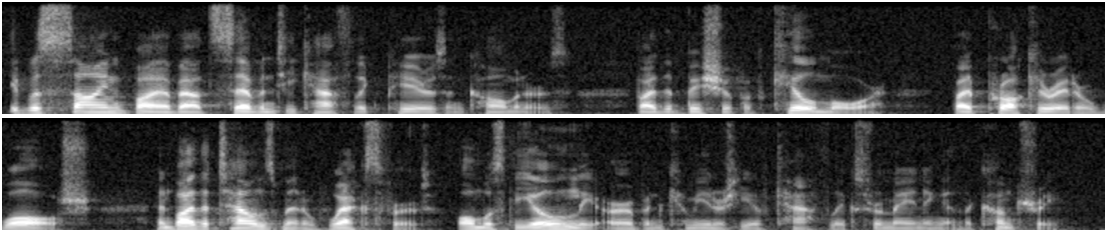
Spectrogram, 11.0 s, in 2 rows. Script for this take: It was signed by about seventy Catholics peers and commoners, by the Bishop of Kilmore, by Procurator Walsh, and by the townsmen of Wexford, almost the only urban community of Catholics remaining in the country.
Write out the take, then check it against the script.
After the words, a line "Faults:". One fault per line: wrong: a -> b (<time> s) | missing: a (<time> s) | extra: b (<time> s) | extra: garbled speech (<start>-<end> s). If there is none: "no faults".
It was signed by about seventy Catholic peers and commoners, by the Bishop of Kilmore, by Procurator Walsh, and by the townsmen of Wexford, almost the only urban community of Catholics remaining in the country.
Faults:
wrong: Catholics -> Catholic (1.5 s)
